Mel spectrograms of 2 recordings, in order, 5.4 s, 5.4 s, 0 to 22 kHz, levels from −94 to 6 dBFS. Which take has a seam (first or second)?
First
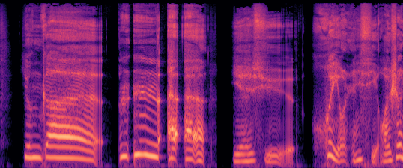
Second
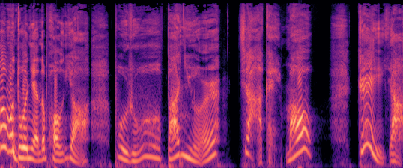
first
